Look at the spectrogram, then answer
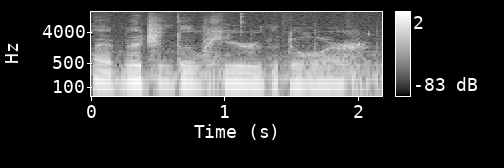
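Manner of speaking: hushed voice. In character, warning the group the enemies will hear the door: whispering. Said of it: "I whisper".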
